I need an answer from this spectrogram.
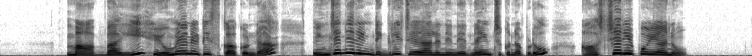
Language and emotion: Telugu, surprised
